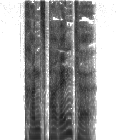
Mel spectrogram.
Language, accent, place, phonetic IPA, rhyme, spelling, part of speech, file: German, Germany, Berlin, [ˌtʁanspaˈʁɛntə], -ɛntə, Transparente, noun, De-Transparente.ogg
- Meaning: nominative/accusative/genitive plural of Transparent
